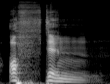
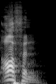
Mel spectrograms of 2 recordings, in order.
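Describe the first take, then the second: First: The T sound is clearly pronounced. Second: The T sound is left out. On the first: The speaker is enunciating very carefully. "will say that T sound" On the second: It is the faster, easier everyday way. "they'll drop the T sound"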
